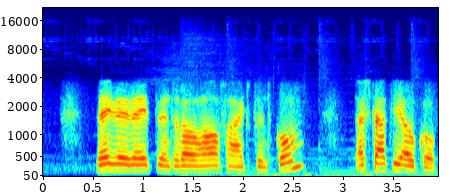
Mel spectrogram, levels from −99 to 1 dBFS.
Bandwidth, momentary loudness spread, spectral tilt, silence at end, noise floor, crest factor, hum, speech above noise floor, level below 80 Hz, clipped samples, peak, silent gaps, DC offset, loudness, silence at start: 4.1 kHz; 10 LU; -8 dB/octave; 0.05 s; -50 dBFS; 18 dB; none; 33 dB; -58 dBFS; under 0.1%; 0 dBFS; none; under 0.1%; -17 LUFS; 0.55 s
